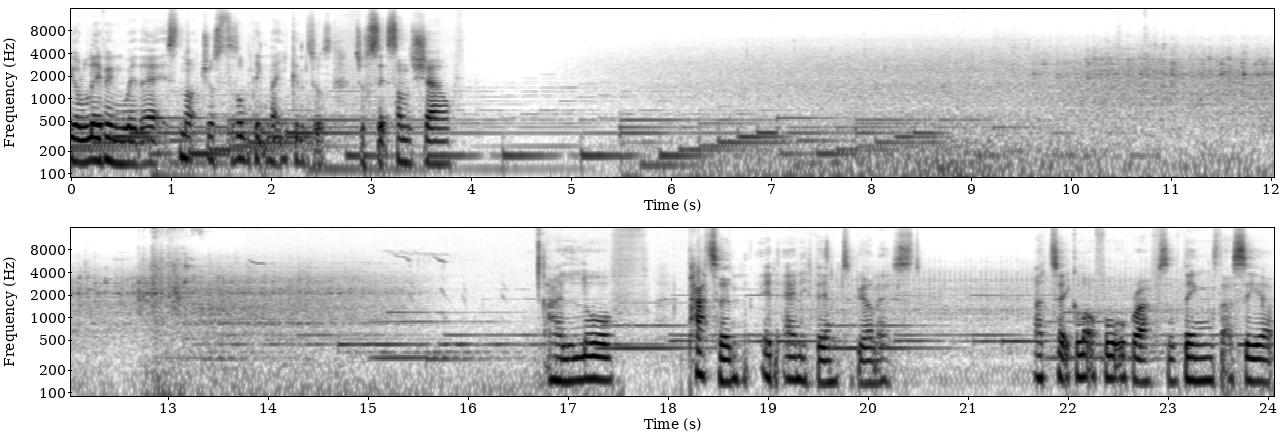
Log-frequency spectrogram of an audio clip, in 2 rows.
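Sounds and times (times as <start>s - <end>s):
soft background music: 0.0s - 10.4s, 13.2s - 24.0s
textile machine clatter and hiss: 7.2s - 15.0s.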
